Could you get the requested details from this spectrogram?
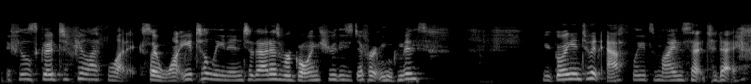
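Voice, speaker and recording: Bright, upbeat woman coaching a workout. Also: mid-range voice, highs cut off. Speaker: fitness instructor. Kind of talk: cueing a workout while exercising.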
